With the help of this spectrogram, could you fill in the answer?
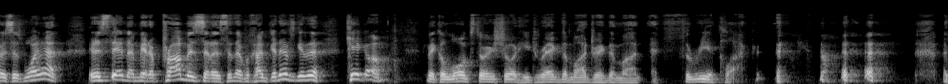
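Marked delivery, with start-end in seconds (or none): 0.2-3.9 raised voice, urgent plea; high, loud pleading. Acted. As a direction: insist hard, pitched up. Kid pleads for the minyan.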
